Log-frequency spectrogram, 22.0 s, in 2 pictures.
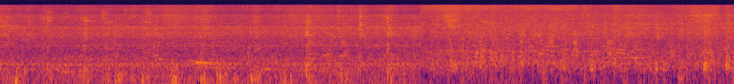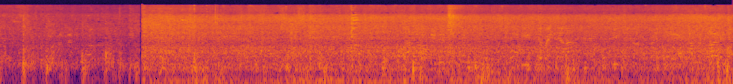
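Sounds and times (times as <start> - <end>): moving train rumble and rush: 0.0 - 22.0
train wheels clacking over rail joints: 8.1 - 22.0.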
